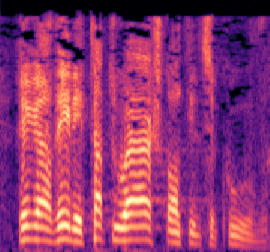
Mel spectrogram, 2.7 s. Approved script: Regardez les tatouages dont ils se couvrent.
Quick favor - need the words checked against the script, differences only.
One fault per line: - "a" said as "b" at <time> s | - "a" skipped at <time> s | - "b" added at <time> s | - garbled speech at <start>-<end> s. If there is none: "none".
none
